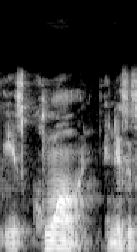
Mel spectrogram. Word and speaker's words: Qayin: And the way this pronounces is Qayin.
